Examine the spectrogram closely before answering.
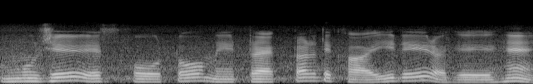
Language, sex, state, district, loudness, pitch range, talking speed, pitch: Hindi, male, Madhya Pradesh, Umaria, -18 LUFS, 120-155 Hz, 100 wpm, 140 Hz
